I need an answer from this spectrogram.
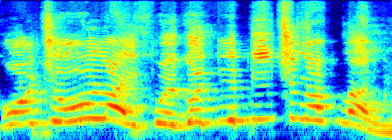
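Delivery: shrill, very high, loud put-on Essex accent. Mocking the accents heard in the Towie adverts: Towie accent impression. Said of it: "adverts for Towie".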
